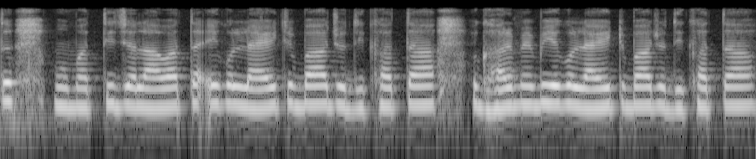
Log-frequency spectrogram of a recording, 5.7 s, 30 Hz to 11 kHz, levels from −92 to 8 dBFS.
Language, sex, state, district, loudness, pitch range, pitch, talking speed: Bhojpuri, female, Uttar Pradesh, Ghazipur, -15 LUFS, 210-230 Hz, 220 Hz, 170 wpm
